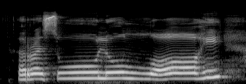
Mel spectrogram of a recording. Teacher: اب رسول کی جو لام ہے وہ باریک ادا ہوگی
